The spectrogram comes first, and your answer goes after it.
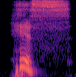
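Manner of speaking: long breathy hiss, no voice; goose hiss. A narrator's reading. Reading to children, an unvoiced goose hiss. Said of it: "said the goose".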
